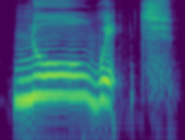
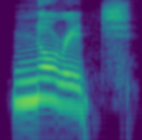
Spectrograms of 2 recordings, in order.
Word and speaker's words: Norwich: we hear the W, but we don't say Norwich. In Norwich, there is no W, the sound disappears. I think it's because the tongue flows much more easily if we just say Norwich and we don't add that W because it's extra tongue movements.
